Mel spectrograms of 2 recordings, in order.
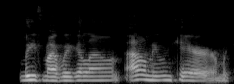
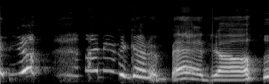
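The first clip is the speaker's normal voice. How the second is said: high laughing whine; 12 semitones higher, 7 dB louder than usual. Real, not acted. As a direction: giggle through the words.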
